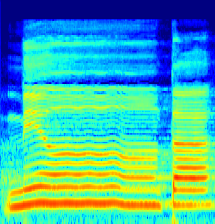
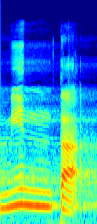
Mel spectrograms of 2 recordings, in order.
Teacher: nunnya disamarkan, kemudian siap-siap mau baca huruf ta. Milta, ya, jadi bukan minta, jelas bunyi n-nya, itu bacaan yang salah, tapi disamarkan dulu nunnya, kemudian baru masuk ke huruf ta. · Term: ikhfa aqrab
